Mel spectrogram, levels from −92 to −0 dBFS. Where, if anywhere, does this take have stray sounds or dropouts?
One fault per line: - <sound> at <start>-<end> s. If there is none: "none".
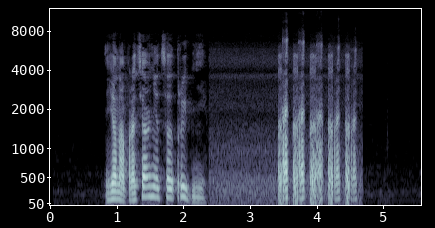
- laugh at 3.4-4.6 s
